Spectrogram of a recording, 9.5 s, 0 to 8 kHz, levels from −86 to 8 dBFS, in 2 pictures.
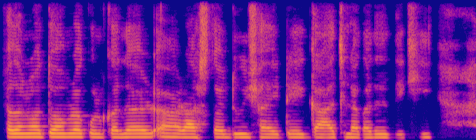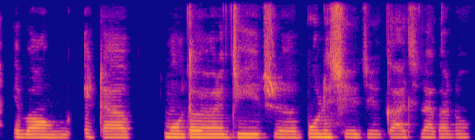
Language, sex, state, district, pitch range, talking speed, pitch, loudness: Bengali, female, West Bengal, Kolkata, 180-190 Hz, 130 wpm, 185 Hz, -18 LUFS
